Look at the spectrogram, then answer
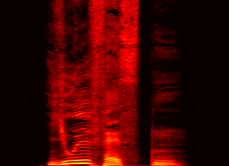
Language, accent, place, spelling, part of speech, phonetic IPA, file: German, Germany, Berlin, Julfesten, noun, [ˈjuːlˌfɛstn̩], De-Julfesten.ogg
- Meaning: dative plural of Julfest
